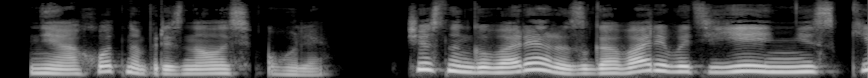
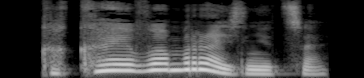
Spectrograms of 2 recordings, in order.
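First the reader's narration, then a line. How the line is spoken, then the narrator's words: Irritated question. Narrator (Russian): раздраженно спросила Оля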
